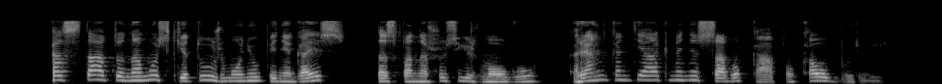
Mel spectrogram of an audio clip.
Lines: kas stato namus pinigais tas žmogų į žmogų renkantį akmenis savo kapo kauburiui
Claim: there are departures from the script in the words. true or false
true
